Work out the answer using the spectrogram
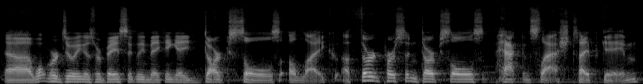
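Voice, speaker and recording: Streaming himself making a game, a young man speaks in a lowish, expressive voice that's a bit bright, at a moderate pace. He rambles casually, filling his speech with fillers and restarts, joking and reading viewers' chat questions aloud, with faint music and slight noise behind him.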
